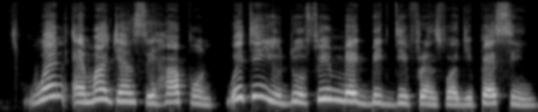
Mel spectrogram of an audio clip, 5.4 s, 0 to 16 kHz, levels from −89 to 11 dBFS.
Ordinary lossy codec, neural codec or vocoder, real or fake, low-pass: AAC, 96 kbps; codec, 44.1 kHz, 7.8 kbps, Pupu-Codec; fake; 14.4 kHz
